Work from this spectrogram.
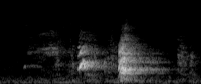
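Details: English Pointer giving a rising whine that breaks into two loud, strained barks about half a second apart, trailing off into a softer whimper.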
